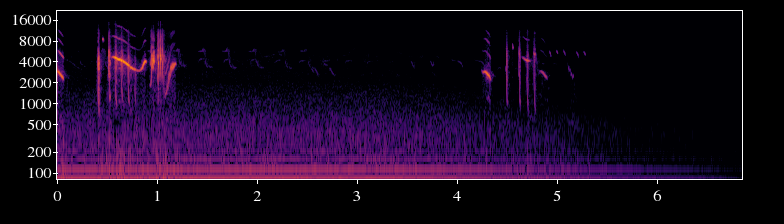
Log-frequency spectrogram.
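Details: Wheatear giving a brief phrase of clicks with a whistled descending slur, then silence and a second short crackling phrase with squeaky notes; otherwise quiet.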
